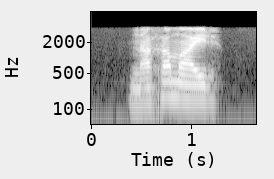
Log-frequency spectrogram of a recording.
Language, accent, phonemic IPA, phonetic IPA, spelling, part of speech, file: Armenian, Eastern Armenian, /nɑχɑˈmɑjɾ/, [nɑχɑmɑ́jɾ], նախամայր, noun, Hy-նախամայր.ogg
- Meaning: progenitress, foremother, (female) ancestor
